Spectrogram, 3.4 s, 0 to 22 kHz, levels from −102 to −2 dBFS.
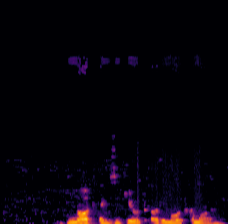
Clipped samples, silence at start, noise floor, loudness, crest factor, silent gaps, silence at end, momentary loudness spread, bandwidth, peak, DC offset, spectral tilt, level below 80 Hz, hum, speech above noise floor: under 0.1%; 1 s; -87 dBFS; -28 LUFS; 20 dB; none; 0.1 s; 10 LU; 5 kHz; -10 dBFS; under 0.1%; -12.5 dB/octave; -62 dBFS; none; 60 dB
